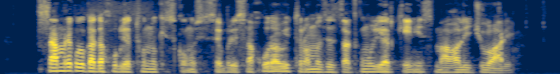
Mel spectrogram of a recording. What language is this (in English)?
Georgian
